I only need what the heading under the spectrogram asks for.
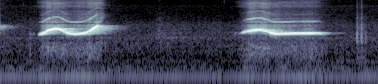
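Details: Human-like whistling from a pet talking parrot: two clear tonal whistles two seconds apart, the first wavering up and down, the second long, level and gently falling, in a quiet room.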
